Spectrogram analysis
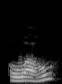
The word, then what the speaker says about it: Oahu: I don't want to Yeah, pronounce it wrongly. And then I Oahu. know the No, it's okay. Oahu.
